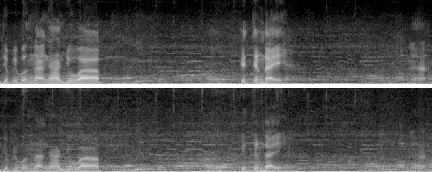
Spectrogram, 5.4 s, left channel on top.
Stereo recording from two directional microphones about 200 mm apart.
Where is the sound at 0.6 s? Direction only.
40° left (ahead or behind).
